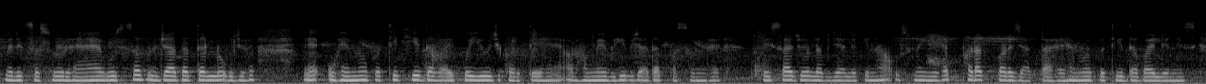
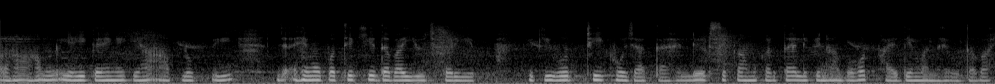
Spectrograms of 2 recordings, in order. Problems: none marked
